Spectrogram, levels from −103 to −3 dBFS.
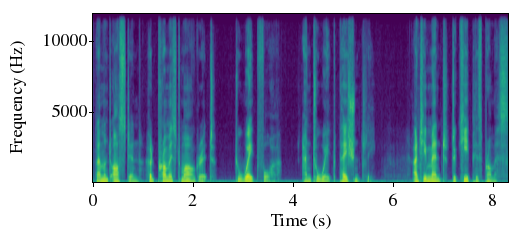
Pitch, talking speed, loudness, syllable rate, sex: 110 Hz, 145 wpm, -22 LUFS, 4.6 syllables/s, male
